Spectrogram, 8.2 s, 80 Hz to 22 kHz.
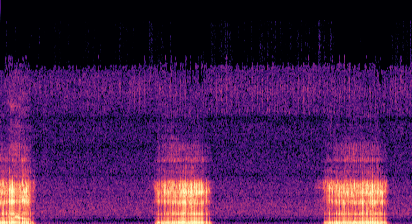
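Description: Regular loud, rough snores, each about a second long, recurring about 18 times a minute during sleep.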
